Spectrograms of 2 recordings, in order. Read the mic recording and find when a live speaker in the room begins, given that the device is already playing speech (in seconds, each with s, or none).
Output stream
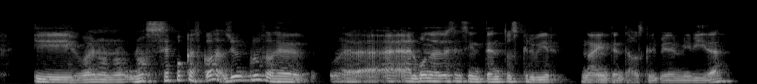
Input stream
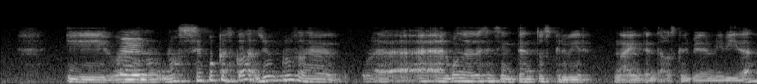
1.2 s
